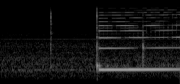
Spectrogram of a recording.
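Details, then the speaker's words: Auto soap dispenser at switch-on with batteries running down: a soft click, then one clear steady mid-pitched beep about a second long, the normal power-on signal. "so that's the sound but uh as i say the batteries are running down now"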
